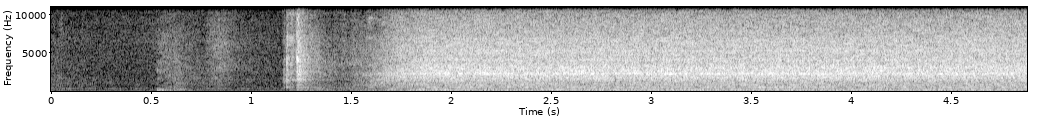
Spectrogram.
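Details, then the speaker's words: Benchtop steam sterilizer (pressure cooker) after about half an hour of sterilizing: a click as the valve is flipped, then a steady loud hiss of escaping steam over a low exhaust-fan hum as pressure drops toward one atmosphere; normal venting. "Pressure's dropping here, but it does take a while to get back to one atmosphere."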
